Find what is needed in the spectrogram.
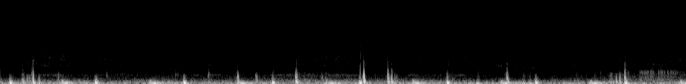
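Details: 35-year-old male sitting on stairs, recorded over the mitral (bicuspid) area: steady low lub-dub thumps at about 68 beats a minute with faint background hum; normal heart sounds.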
